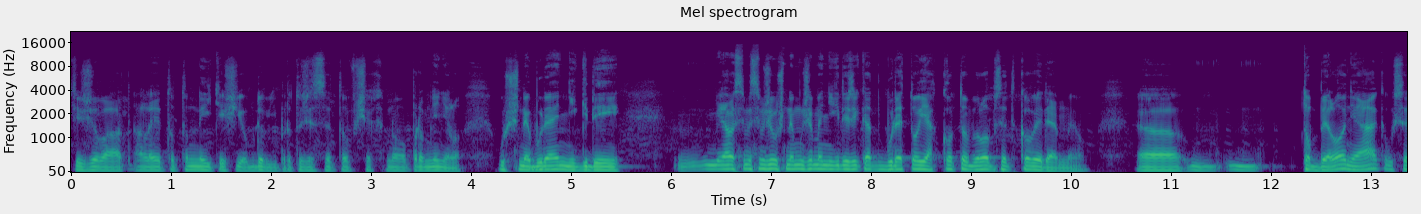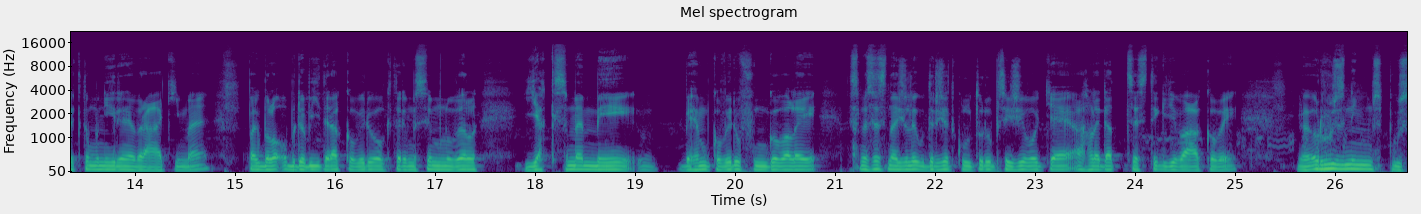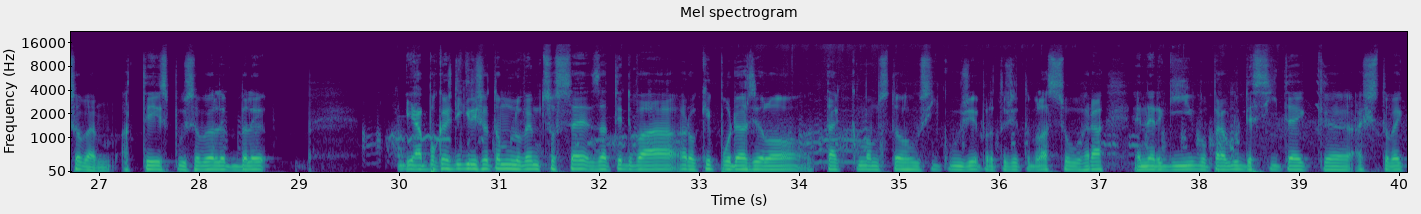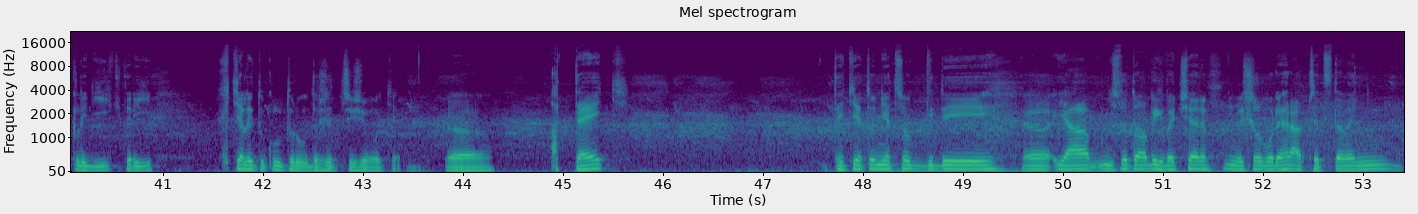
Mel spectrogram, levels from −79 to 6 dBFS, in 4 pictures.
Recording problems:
animal sounds; noticeable; throughout; 20 dB below the speech

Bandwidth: 15 kHz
